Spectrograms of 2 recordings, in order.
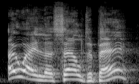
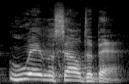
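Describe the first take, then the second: First: It is said with a put-on Australian accent. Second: It is said in a plain, unaffected accent.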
